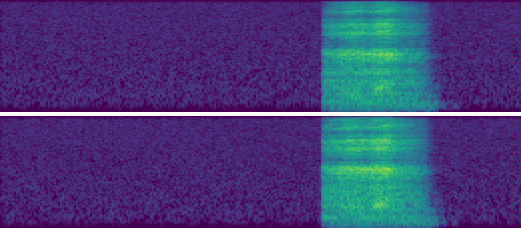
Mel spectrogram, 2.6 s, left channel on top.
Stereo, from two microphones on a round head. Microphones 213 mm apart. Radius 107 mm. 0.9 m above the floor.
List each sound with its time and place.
1.6 s a gasp: 50° right (ahead or behind), 1.0 m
